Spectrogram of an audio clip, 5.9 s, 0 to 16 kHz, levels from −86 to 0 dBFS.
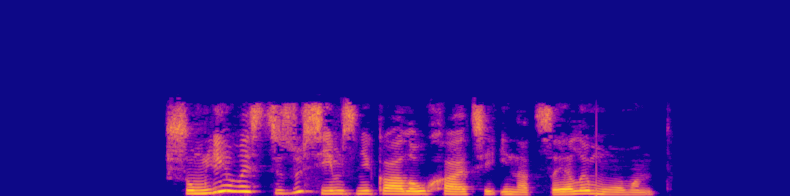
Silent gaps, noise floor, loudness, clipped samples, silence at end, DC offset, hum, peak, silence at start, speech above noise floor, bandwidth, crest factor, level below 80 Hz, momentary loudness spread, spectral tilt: none; under -90 dBFS; -17 LUFS; under 0.1%; 1.05 s; under 0.1%; none; -2 dBFS; 1.25 s; over 73 dB; 8 kHz; 16 dB; -62 dBFS; 11 LU; -3.5 dB/octave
